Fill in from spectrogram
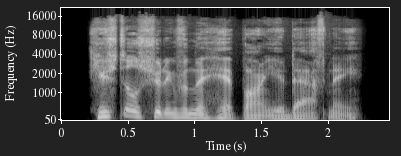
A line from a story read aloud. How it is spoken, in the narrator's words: giggled Anna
